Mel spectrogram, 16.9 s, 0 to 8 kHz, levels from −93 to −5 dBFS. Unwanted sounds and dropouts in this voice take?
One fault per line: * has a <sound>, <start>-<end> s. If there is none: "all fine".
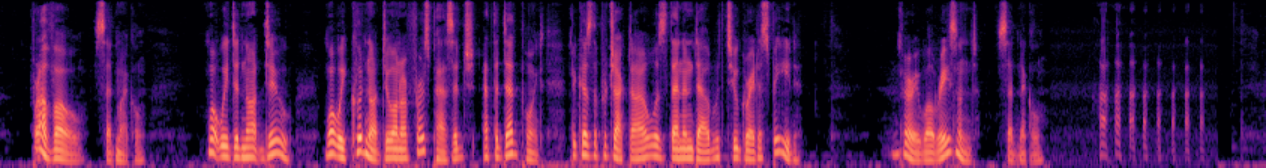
* has a laugh, 14.6-16.1 s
